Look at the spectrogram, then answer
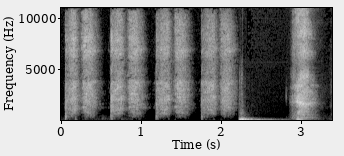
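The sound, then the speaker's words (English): A pogo stick being bounced on: a run of paired raspy, creaking strokes, then one heavy low thud that rings down, followed by a bright squeak. No voices. “What's that thudding, squeaking sort of...”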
